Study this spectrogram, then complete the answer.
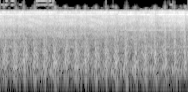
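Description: Helicopter packed with five passengers bound for Port-au-Prince after the Haiti earthquake, heard from inside the cabin as a loud, steady rotor and engine roar with a dense rhythmic beat throughout.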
